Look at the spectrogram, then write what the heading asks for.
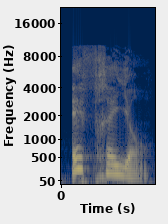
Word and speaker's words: effrayant: Effrayant, okay, remember, final T not pronounced.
